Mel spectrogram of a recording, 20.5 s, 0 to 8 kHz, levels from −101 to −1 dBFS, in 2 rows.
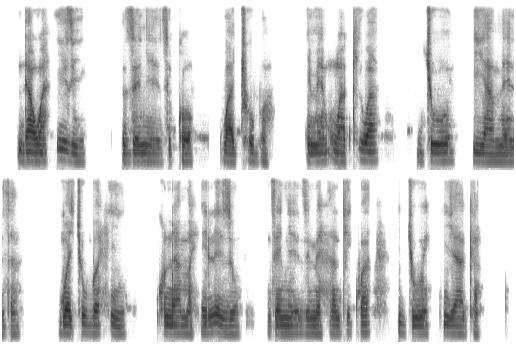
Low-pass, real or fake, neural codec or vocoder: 7.2 kHz; fake; codec, 16 kHz, 4 kbps, X-Codec, HuBERT features, trained on general audio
